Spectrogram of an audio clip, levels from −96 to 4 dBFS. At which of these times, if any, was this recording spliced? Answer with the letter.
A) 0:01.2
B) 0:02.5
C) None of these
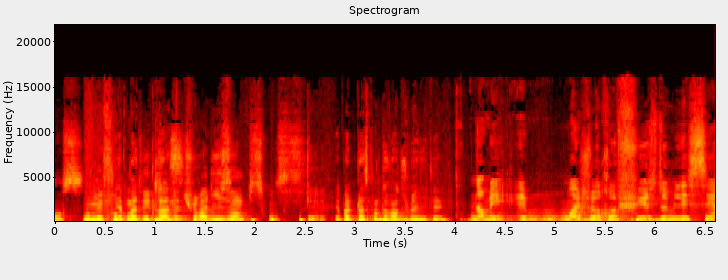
B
